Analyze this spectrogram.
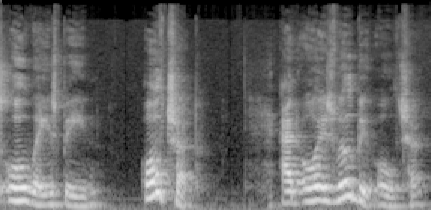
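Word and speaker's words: Althorp: family it's always been Ultra and always will be ultra and I also told you that that is how the Spencer family historically pronounced it and it's how the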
